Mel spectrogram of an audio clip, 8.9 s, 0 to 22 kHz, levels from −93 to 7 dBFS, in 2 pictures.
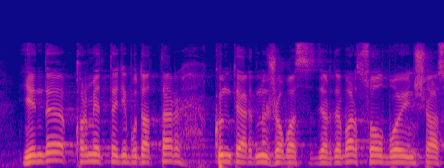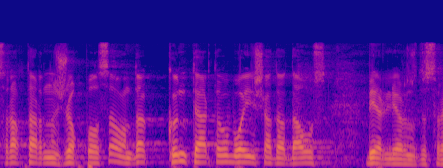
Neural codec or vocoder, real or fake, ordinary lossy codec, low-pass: none; real; none; none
